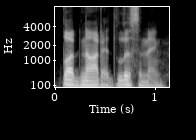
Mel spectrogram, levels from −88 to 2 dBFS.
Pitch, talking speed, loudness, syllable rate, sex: 100 Hz, 155 wpm, -19 LUFS, 5.9 syllables/s, male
